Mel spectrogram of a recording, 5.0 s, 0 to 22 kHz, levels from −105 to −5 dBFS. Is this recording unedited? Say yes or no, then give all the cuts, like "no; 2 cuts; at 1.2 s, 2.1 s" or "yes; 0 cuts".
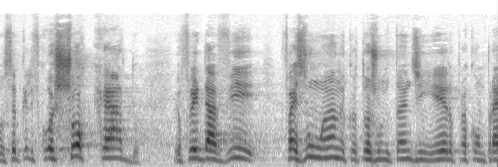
yes; 0 cuts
